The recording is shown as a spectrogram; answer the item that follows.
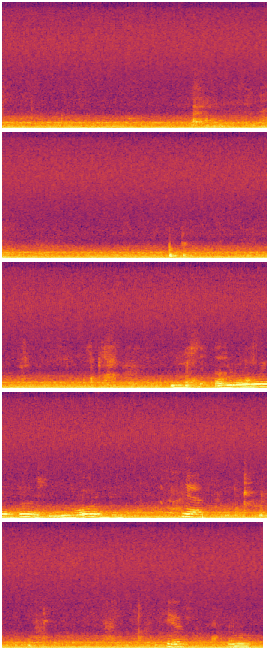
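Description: A steady hum made of several constant tones. About twelve seconds in, a few seconds of rising and falling whimpering vocal sounds; a few more short ones come near the end.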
